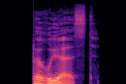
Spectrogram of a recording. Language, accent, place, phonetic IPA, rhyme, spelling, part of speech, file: German, Germany, Berlin, [bəˈʁyːɐ̯st], -yːɐ̯st, berührst, verb, De-berührst.ogg
- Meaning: second-person singular present of berühren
